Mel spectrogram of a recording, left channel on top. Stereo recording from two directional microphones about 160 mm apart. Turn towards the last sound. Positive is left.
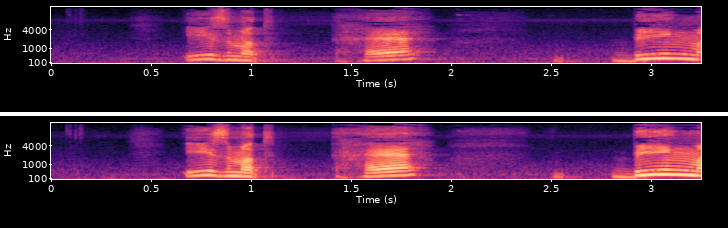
turn(degrees=-40)  # may be behind; listen again after turning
